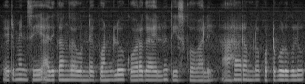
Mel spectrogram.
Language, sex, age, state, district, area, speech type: Telugu, female, 45-60, Andhra Pradesh, Vizianagaram, rural, spontaneous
